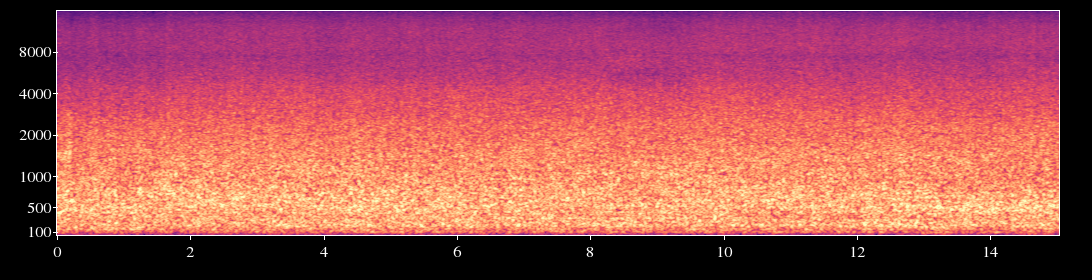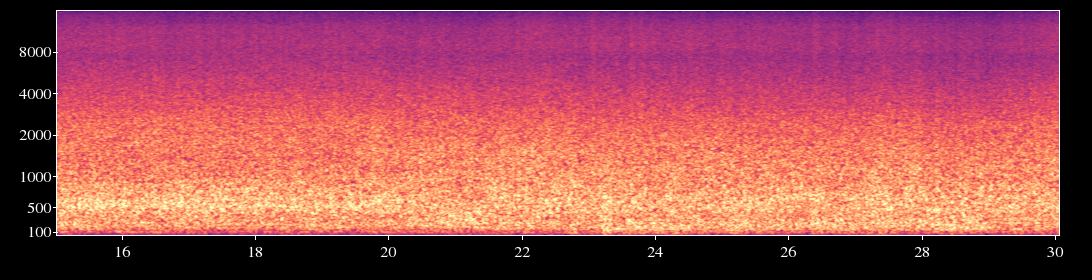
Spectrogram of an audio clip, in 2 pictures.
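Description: Steady rush of a waterfall cascading down a rocky creek.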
